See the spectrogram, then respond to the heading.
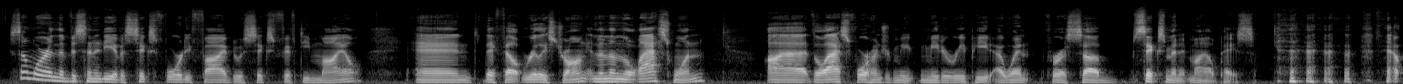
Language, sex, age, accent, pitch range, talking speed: English, male, 30-49, American, 95-125 Hz, 165 wpm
